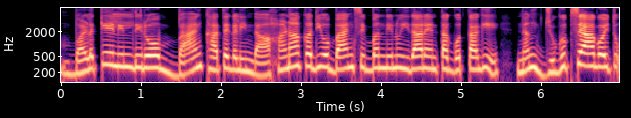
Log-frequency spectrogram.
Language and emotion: Kannada, disgusted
